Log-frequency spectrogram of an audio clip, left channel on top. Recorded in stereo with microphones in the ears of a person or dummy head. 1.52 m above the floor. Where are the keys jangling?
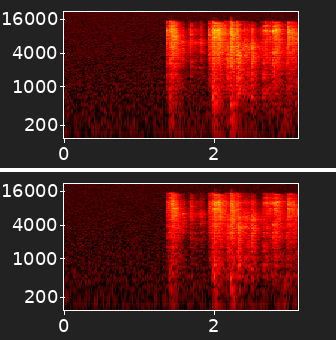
65° left (ahead or behind), 1.2 m.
